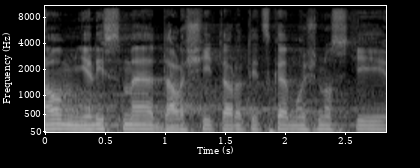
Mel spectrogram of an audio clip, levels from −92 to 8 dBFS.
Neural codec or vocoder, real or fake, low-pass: none; real; 9.9 kHz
